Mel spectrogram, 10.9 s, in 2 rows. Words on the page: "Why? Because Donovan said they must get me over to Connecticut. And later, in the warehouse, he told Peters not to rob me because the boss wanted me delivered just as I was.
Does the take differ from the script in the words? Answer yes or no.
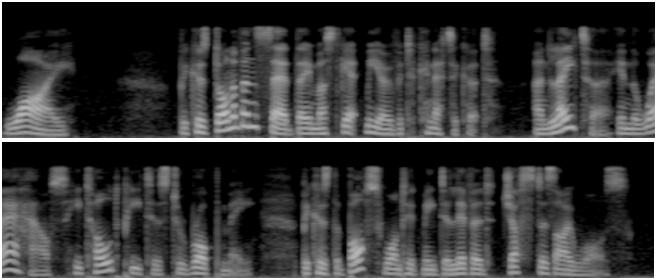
yes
